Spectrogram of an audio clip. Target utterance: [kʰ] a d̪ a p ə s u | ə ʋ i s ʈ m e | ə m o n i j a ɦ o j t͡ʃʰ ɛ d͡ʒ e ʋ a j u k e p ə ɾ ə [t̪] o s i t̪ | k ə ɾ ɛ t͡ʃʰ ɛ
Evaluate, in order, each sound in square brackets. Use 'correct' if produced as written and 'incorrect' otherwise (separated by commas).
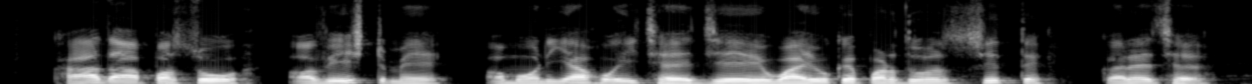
correct, incorrect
